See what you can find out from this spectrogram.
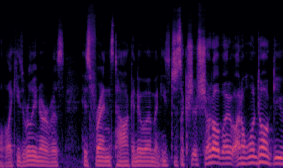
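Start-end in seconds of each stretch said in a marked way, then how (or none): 2.8-4.2 panicked. Retold or imitated. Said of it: "He's real panicked".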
